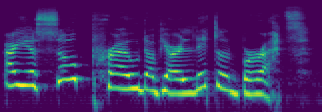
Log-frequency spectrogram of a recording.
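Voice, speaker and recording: Lady doing a crabby old irish woman from a storybook, indignant scolding, creaky voice. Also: mid-range voice, animated, slow. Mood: shouting, scolding.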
